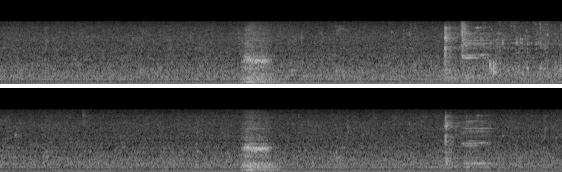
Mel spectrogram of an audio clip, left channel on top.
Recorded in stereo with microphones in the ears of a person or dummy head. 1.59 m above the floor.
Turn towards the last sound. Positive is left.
turn(degrees=70)  # may be behind; listen again after turning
